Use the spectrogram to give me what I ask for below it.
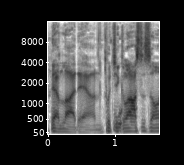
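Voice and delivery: low radio host. Pretend. Continuing old man radio bit.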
